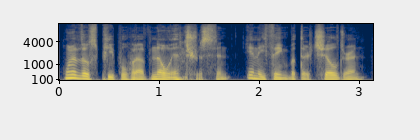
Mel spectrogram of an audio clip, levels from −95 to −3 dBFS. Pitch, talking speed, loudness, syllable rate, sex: 110 Hz, 250 wpm, -19 LUFS, 7.3 syllables/s, male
